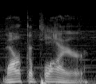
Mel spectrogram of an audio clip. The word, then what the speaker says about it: Markiplier: Markiplier.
